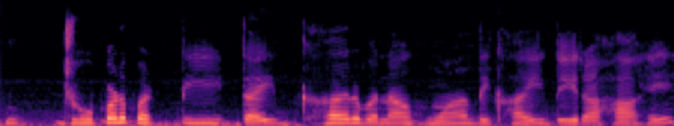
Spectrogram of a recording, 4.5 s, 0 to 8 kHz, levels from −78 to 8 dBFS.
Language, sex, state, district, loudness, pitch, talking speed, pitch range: Hindi, female, Madhya Pradesh, Dhar, -21 LUFS, 220 Hz, 120 wpm, 215-240 Hz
